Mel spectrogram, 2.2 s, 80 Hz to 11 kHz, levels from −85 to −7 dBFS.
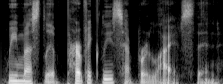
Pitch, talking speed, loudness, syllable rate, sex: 100 Hz, 190 wpm, -23 LUFS, 6.3 syllables/s, male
